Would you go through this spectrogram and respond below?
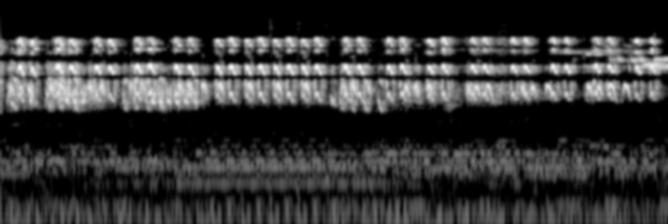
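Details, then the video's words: Eurasian hobby (Falco subbuteo) calling: rapid, sharp ringing notes in dense bursts, roughly three per second, with a steady low hum underneath. "Suara Masteran Burung Alap-alap Walet"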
